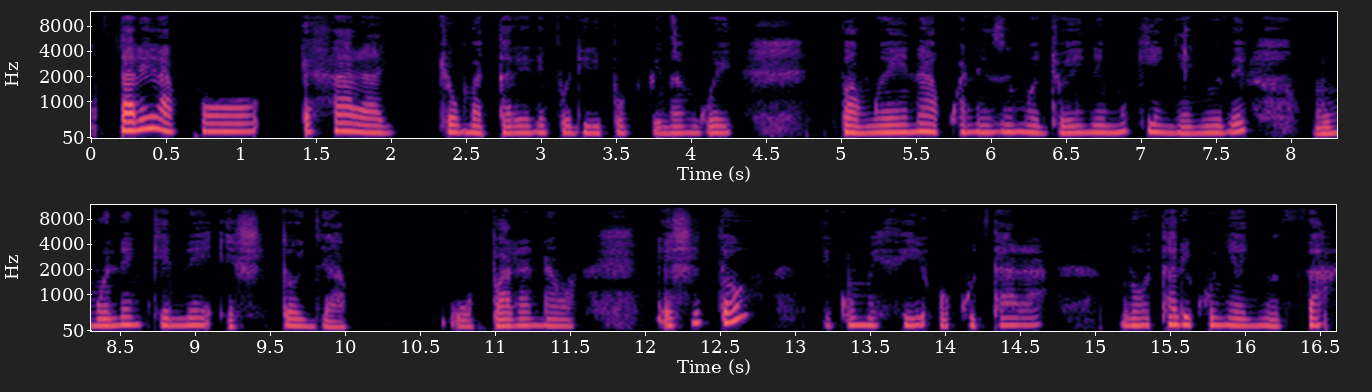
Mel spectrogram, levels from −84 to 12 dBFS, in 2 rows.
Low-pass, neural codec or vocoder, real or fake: 10.8 kHz; none; real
